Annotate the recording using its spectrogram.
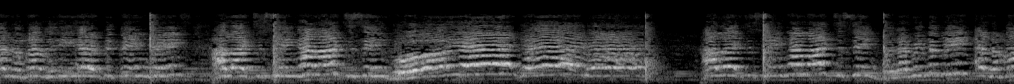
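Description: Several women singing together without accompaniment in a vocal warm-up, with one long sung note that rises and falls in the middle and a short pause about seven seconds in. Sharp hand claps come in among the singing.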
